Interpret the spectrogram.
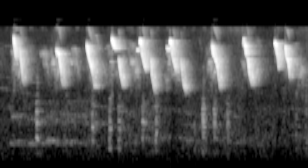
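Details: A saffron finch singing at dawn gives a run of bright, sharp chips, roughly two a second, each sliding down from high to lower pitch.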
